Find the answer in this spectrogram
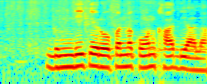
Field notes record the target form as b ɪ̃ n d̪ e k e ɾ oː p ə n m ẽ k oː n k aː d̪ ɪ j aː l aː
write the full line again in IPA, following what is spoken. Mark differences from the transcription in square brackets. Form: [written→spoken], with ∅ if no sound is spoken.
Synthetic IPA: b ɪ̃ n d̪ [e→i] k e ɾ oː p ə n m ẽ k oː n [k→kʰ] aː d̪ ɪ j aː l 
